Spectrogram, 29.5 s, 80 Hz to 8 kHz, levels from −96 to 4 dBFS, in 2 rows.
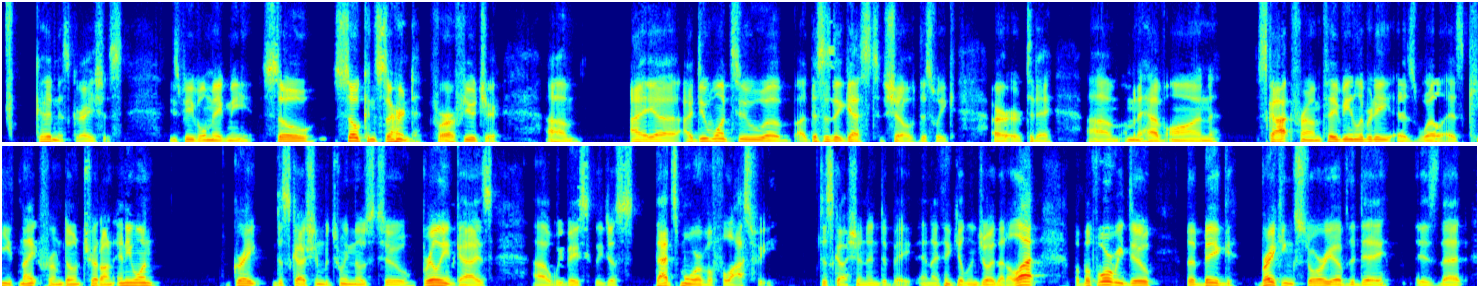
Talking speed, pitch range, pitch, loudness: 185 wpm, 105-130 Hz, 115 Hz, -24 LUFS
